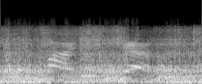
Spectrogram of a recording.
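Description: Loud live electro-industrial (EBM) music: a heavy, distorted electronic drone and beat with a voice over it, sliding in pitch.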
